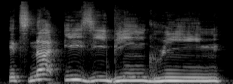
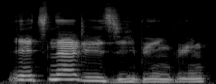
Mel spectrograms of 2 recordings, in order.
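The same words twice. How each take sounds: First: It is said in his normal speaking voice. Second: It is said in a put-on puppet-like voice.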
